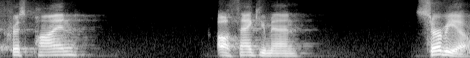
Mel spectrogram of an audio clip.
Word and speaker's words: Chris Pine: Pine is coming up I don't know why I keep pronouncing it Chris Payne but yes Chris Pine oh thank you man Serbia wow 3:00 a.m.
